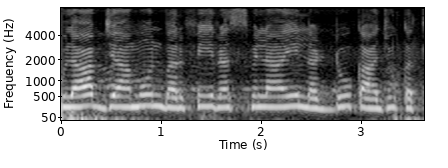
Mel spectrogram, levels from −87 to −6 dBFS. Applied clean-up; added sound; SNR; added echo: none; Thump, thud; 17 dB; reverberation time 2.3 s.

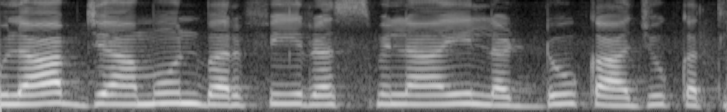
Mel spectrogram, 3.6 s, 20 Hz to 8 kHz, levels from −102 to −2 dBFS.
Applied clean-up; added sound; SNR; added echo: none; none; none; none.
